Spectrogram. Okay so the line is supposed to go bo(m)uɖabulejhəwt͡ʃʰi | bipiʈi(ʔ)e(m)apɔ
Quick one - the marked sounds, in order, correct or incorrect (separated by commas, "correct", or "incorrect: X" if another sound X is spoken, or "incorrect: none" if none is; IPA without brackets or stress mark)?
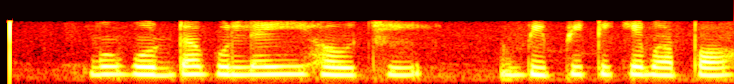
incorrect: b, incorrect: k, incorrect: b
